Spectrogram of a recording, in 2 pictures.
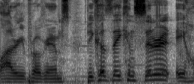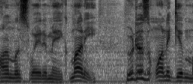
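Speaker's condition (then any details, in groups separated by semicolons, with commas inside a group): No condition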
